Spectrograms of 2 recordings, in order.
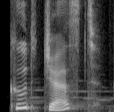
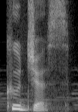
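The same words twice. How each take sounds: First: Each word is said fully, with the final t. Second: The d and j blend; the final t drops.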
